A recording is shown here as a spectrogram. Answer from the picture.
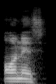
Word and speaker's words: honest: know although the word is H but the pronunciation is honest which is O right so yeah this is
